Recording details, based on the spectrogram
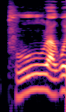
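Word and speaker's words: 不: 뒤에 나오는 한자가 디귿이나 지읒으로 발음하는 한자 앞에 올 경우, 그럴 때는 부라고 읽어준다.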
